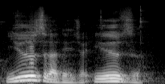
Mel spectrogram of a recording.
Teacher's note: 이게 동사가 돼서 사용하다라는 동사로 사용되면은 발음이 유성 발음답니다. 유성음.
